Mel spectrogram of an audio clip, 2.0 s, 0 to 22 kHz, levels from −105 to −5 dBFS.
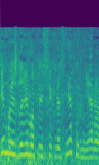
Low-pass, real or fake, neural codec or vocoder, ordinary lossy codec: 10.8 kHz; fake; codec, 44.1 kHz, 3.4 kbps, Pupu-Codec; MP3, 48 kbps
